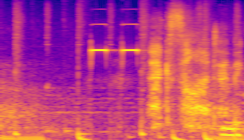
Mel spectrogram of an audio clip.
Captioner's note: timer beeps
